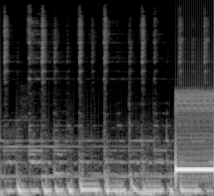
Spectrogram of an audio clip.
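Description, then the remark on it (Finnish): A rhythmic, thumping backing beat plays, then a loud, steady telephone ringing tone cuts in near the end and holds as a call is placed to the day's contest participant. “Ja nyt lähdetään katsomaan, että vastaako tämän päivän kilpailija meille puhelimeen tosta lähtien.”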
